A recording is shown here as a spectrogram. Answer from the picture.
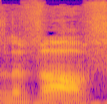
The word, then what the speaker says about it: Lvov: But I know Lviv as Lvov. There's an issue with Ukrainian versus Russian pronunciation, which is yet to be resolved after the breakup of the Soviet Union, funnily enough.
